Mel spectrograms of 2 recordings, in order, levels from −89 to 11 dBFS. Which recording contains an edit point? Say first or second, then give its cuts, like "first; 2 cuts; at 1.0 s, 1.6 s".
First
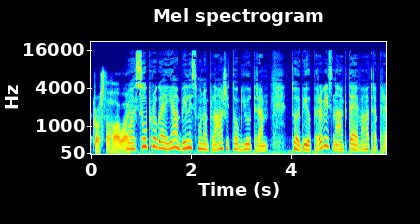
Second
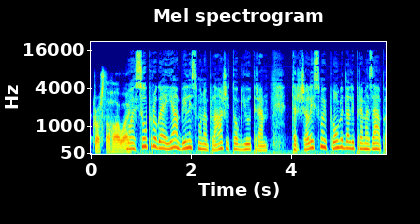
first; 1 cut; at 3.9 s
